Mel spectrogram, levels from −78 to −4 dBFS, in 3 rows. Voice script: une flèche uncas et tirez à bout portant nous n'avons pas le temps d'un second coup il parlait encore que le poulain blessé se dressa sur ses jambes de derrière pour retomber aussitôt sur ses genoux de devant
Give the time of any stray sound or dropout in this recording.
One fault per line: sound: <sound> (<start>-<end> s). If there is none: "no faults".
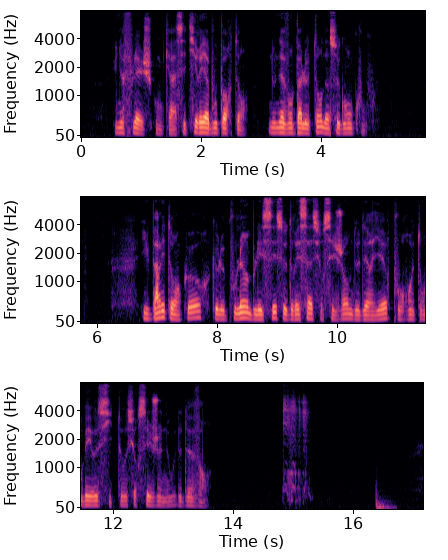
sound: squeak (14.8-15.4 s)
sound: thud (16.4-16.7 s)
